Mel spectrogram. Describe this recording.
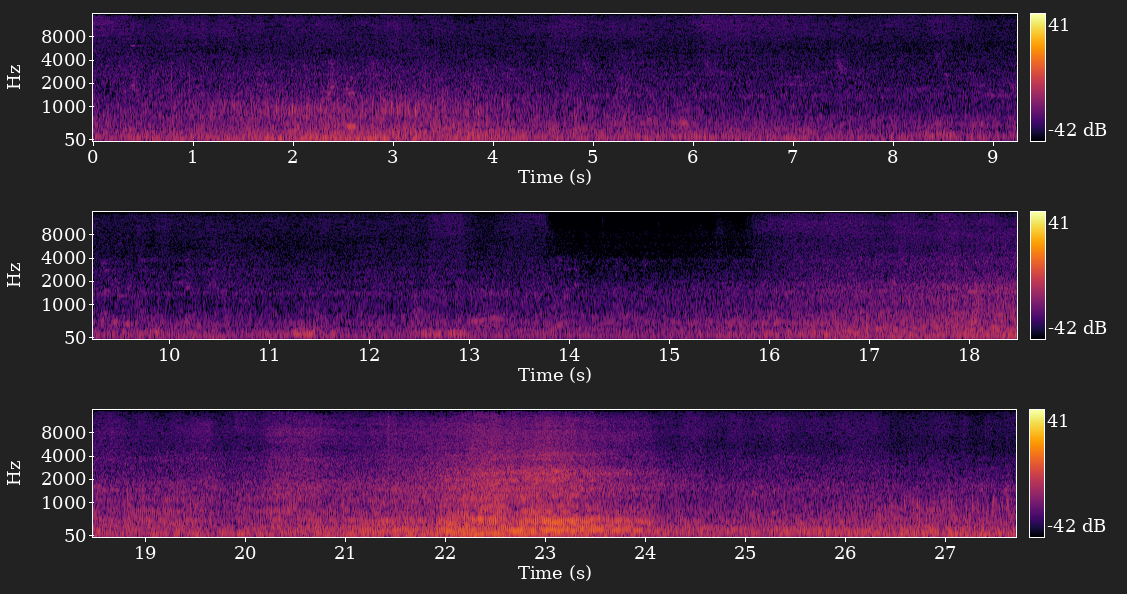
Mild traffic, people passing by, talking.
